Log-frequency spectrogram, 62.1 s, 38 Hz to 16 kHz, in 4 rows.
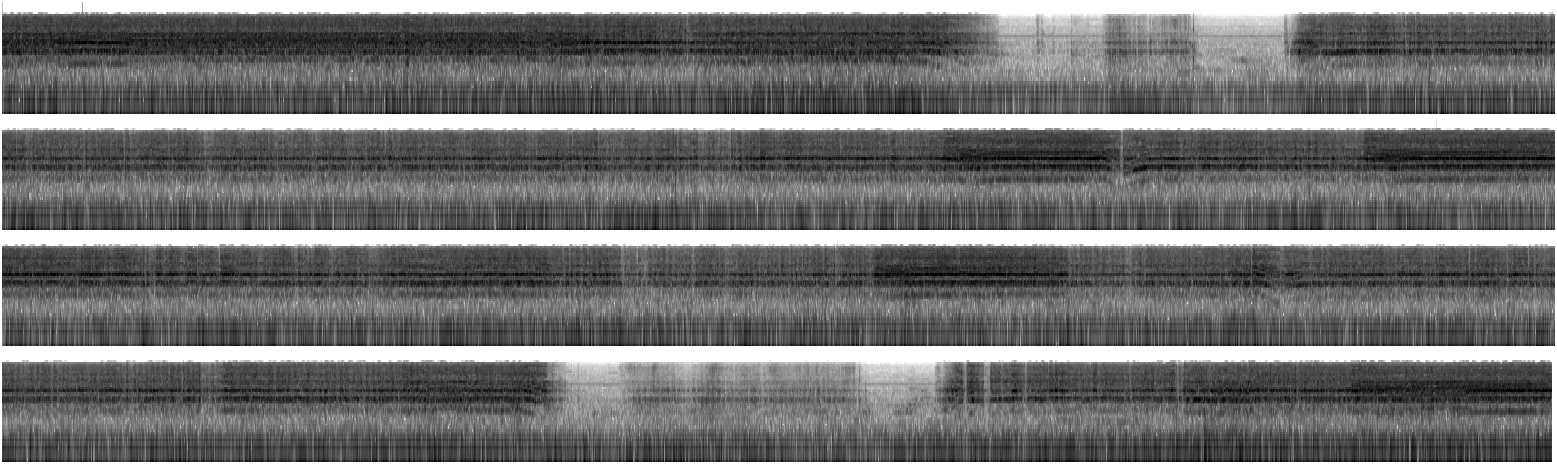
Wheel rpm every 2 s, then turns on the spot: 160, 160, 160, 160, 120, 10, 80, 160, 160, 160, 160, 160, 160, 150, 160, 160, 160, 160, 160, 160, 160, 160, 150, 160, 160, 150, 20, 20, 130, 160, 160.
10-12 52-56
